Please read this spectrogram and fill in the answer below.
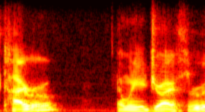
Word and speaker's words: Cairo: a town in Illinois called uh Koo this pronounced Cairo and when you drive through it it's like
